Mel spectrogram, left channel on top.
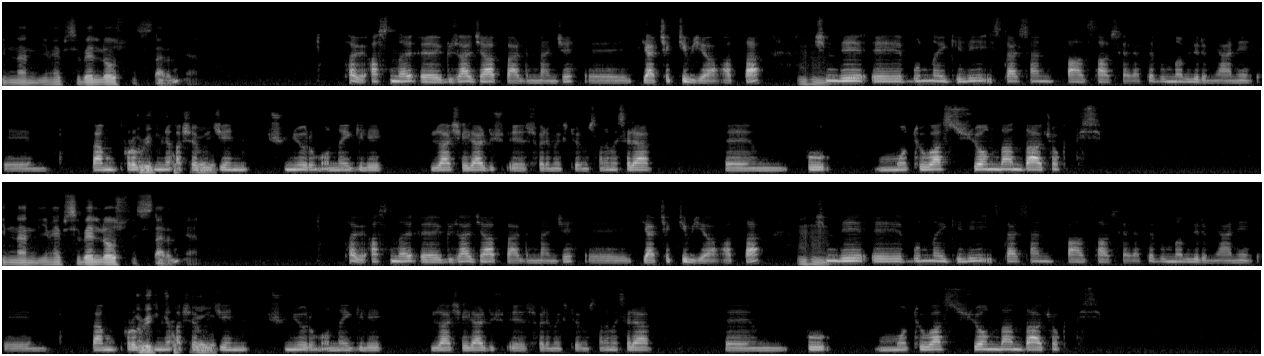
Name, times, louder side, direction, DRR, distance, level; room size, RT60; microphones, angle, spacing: voice 1, 0.0-1.7 8.0-8.3 14.0-14.1 14.5-14.7, right 3 dB, 40° right, 0.5 m, -27 dB
voice 2, 3.5-7.6 8.1-13.1 13.5-16.4 16.9-19.1 19.8-20.9 21.3-23.7, left 2 dB, 60° left, 1.9 m, -27 dB
open air
head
